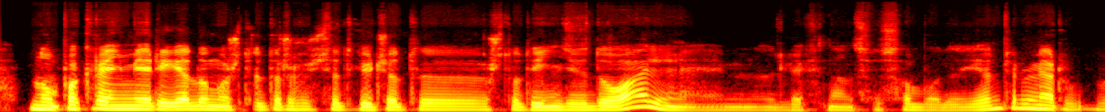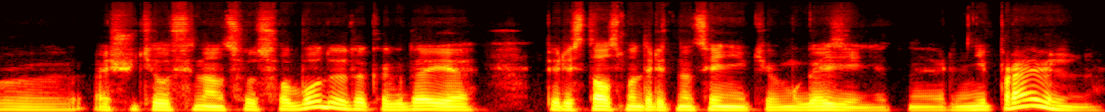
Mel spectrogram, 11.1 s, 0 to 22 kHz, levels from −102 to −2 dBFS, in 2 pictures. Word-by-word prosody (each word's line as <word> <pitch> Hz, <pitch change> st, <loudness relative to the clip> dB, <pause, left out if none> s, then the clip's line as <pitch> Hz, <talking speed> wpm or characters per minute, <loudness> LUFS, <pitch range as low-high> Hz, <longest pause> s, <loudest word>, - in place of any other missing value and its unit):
Ну, 125 Hz, -4 st, +5 dB
по 135 Hz, -, +5 dB
крайней 125 Hz, -1 st, +4 dB
мере, 120 Hz, -1 st, +5 dB
я 115 Hz, +1 st, +7 dB
думаю, 115 Hz, -1 st, +2 dB
что 105 Hz, 0 st, -7 dB
это 115 Hz, -, -4 dB
уже 110 Hz, -1 st, -2 dB
всё-таки 105 Hz, 0 st, -2 dB
чё-то 105 Hz, 0 st, -2 dB
что-то 105 Hz, -1 st, -2 dB
индивидуальное 105 Hz, -, +1 dB
именно 95 Hz, 0 st, -12 dB
для 90 Hz, +1 st, -11 dB
финансовой 100 Hz, 0 st, -13 dB
свободы. 95 Hz, -1 st, -9 dB
Я, 110 Hz, +4 st, -1 dB
например, 145 Hz, -4 st, 0 dB
в, 105 Hz, -1 st, -10 dB
э, -, -, -14 dB
ощутил 105 Hz, +2 st, -3 dB
финансовую 105 Hz, 0 st, -3 dB
свободу, 150 Hz, -, 0 dB
это 120 Hz, -4 st, 0 dB
когда 105 Hz, +1 st, 0 dB
я 105 Hz, -3 st, +2 dB, 0.3 s
перестал 115 Hz, 0 st, +3 dB
смотреть 110 Hz, -2 st, -1 dB
на 105 Hz, -, +1 dB
ценники 100 Hz, -1 st, -1 dB
в 95 Hz, -, -3 dB
магазине. 95 Hz, -3 st, -1 dB
Это, 90 Hz, -, -24 dB
наверно, 95 Hz, +1 st, -8 dB
неправильно, 105 Hz, -, 0 dB
105 Hz, 195 wpm, -23 LUFS, 100-115 Hz, 0.3 s, я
